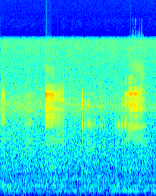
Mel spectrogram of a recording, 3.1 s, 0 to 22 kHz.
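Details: Adult bald eagle fussing at its nest beside a sleeping eaglet, 10 February 2016, nest camera. Short harsh chittering bursts come at about one second, around 1.6 seconds and again near 2.5 seconds, over steady low mechanical hum.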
